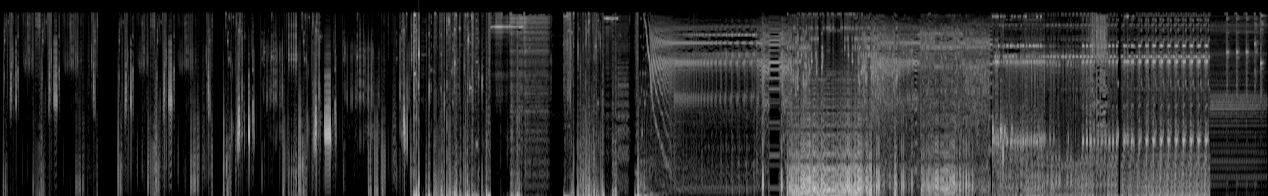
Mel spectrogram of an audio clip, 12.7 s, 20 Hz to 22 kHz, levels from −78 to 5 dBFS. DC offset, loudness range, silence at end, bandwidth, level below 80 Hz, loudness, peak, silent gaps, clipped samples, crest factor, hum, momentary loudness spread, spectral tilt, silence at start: under 0.1%; 6 LU; 0 s; 17.5 kHz; -38 dBFS; -23 LUFS; 0 dBFS; 0.98-1.17 s, 2.14-2.22 s; under 0.1%; 26 dB; none; 15 LU; -2.5 dB/octave; 0.05 s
